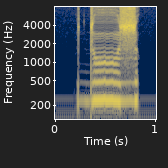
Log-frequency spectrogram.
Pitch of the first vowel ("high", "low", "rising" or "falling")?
high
